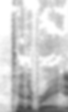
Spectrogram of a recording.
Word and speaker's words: Tenebrae: I finally watched, and I'm probably going to tell me if I'm pronouncing this wrong or not, but Tenebrae? – Tenebrae? – No. You can say Tenebrae? – Tenebrae. – Yeah, it's okay. Tenebrae. – There you go.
